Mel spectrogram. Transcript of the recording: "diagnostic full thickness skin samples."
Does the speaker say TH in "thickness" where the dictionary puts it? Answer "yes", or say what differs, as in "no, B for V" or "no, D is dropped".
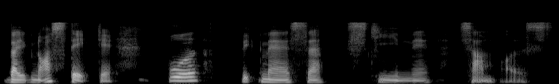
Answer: no, F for TH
